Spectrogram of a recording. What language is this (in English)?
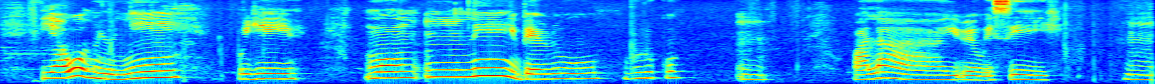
Yoruba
